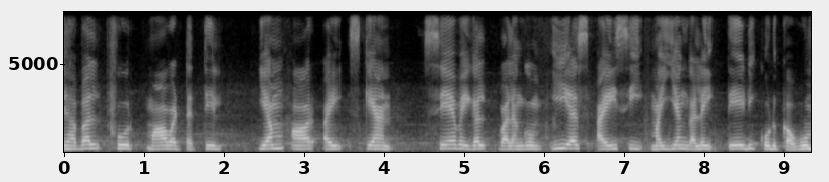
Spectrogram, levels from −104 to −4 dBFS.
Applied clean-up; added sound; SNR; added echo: none; none; none; none.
